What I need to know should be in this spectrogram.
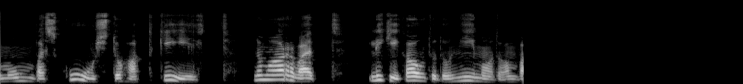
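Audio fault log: Throughout: low-delay AAC compression. The speech sounds rough and grainy, with noise filling the gaps between harmonics and nothing above 11.7 kHz. This points to a low bitrate near 32 kbps. The likely cause is AAC-ELD's short frames, which smear pitch detail, unlike the pre-echo of long-frame codecs.
5.23 s to end: audio dropout to silence. The sound stops abruptly and never returns. What follows is plain silence with no room tone, which rules out a fade. The likely cause is an input that was lost while the recorder kept writing empty samples.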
